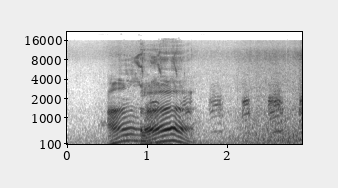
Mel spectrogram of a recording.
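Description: Ducks quack: one long, wavering nasal call, then a series of short, evenly spaced quacks that continue to the end over a steady background hiss.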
